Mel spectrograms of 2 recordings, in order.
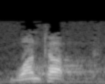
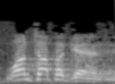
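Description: First: Put-on tired child. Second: Put-on much higher, louder whiny child demand; whining child. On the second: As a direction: play the toddler escalating his demand. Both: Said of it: "he said".

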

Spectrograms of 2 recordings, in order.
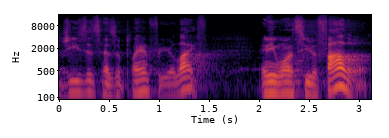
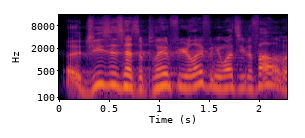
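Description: First: Soft, low, matter-of-fact retelling; stranger's first delivery. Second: Higher, hurried, hesitant repeat; sheepish. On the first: Stranger stopping a man leaving the nightclub, soft and low-key. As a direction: voice the stranger gently and quietly. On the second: Stranger repeating himself to a man who seems mad, sheepish. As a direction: rattle it off sheepishly. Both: Retold or imitated. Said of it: "he said it a little more sheepishly".

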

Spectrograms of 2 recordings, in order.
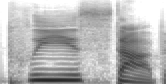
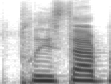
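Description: First: Louder, firmer "Please stop"; insistent, louder "Please stop". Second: Said in the usual way. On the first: Retold or imitated. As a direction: say it with more force. Repeated plea, louder.

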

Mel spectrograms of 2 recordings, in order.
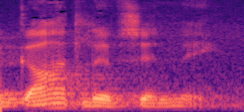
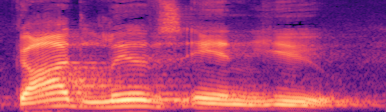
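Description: First: Softly, like sharing a secret; hushed secret. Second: "God lives in you", slow, with the weight on "lives"; slow emphasis. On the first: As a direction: drop the voice for a confidence. I have a secret to tell you. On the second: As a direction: lean into "lives", drawing each word out. Repeats the key line emphatically. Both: Shown as a demonstration.

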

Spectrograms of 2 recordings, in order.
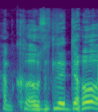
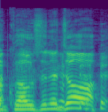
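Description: First: Loud, higher, drawn-out announcement; dramatic exit. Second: Dramatic echo. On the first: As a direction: slam the door on the game. Dramatic persona line. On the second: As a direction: repeat it with a swaggering finality. Echoes the same line. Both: Pretend.

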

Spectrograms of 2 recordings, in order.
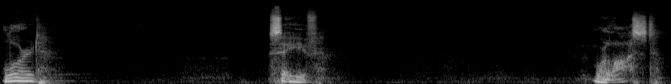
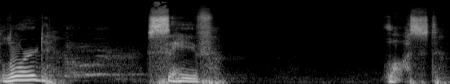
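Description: First: Lord, save, we're lost, much softer and lower, with long pauses, fading to a breath; desperate hushed cry. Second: Lord, save, lost as three separate words with pauses between, the last one almost whispered; three clipped words. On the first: Preacher to congregation, voicing the disciples' plea, hushed and desperate. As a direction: let the plea sink into quiet desperation. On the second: Preacher to congregation, showing the three-word cry in separate beats. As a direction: spell out the three Greek words one at a time.

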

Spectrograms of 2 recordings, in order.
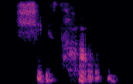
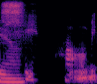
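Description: First: Hushed whisper, much softer. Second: Lower, softer, rising tenderly. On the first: Mother recalling her daughter's words, whispered. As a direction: breathe it like a tender secret. Daughter quoted again, tenderly. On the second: Mother recalling her daughter's words, soft and low. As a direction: let it fall hushed and gentle. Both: Retold or imitated.

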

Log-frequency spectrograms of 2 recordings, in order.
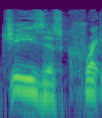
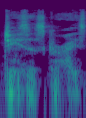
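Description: First: Drawn-out incredulous Jesus Christ, rising at the end; slow disbelief. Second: Breathy whispered Jesus Christ, barely audible; whispered mock dismay. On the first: Real, not acted. Hearing the actor was six, slow stunned disbelief. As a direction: stretch it out in real disbelief. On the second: Imagining the cast reacting, a hushed mock gasp. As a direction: mouth it under your breath in mock horror. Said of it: "anybody was like".

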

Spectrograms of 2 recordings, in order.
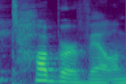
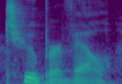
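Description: First: "Tuberville" with a short vowel, like "tubber"; "Tuberville" opening with the vowel of "tub"; correct pronunciation. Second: "Tuberville" with a long oo, like "tuber"; "Tuberville" opening like "too"; wrong pronunciation. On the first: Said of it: "It's actually Tuberville, not Tuberville". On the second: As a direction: say "Tuberville" as TOO-ber-vil, low and soft. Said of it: "not Tuberville". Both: Shown as a demonstration.

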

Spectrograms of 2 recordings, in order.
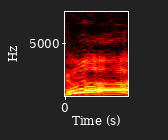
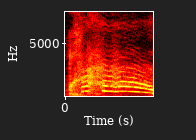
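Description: First: Loud, high cry of alarm; mock panicked yell. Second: Very high, screechy army yell; mock battle cry. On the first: Philistine army going nuts and running off, mock panic. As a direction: imitate an army yelling as it flees. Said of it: "the Philistine army goes nuts". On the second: Israel army going nuts as they attack, mock war cry. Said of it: "the Israel army goes nuts".

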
